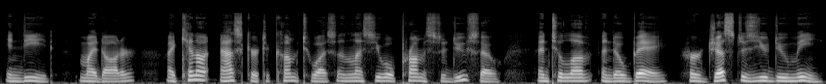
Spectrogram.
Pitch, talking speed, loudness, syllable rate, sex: 155 Hz, 210 wpm, -20 LUFS, 5.1 syllables/s, female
